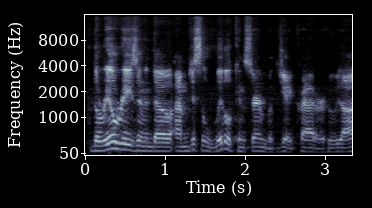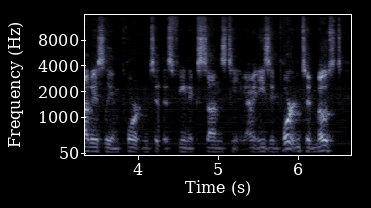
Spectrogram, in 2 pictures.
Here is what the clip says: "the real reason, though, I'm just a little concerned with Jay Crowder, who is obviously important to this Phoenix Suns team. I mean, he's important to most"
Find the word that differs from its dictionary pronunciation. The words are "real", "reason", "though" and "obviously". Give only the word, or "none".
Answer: none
